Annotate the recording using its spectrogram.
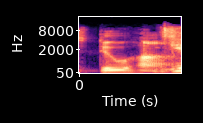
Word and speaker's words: Duhon: You talking about Chris Duhon? – Yeah. – Duhon. Oh yeah, yeah. That's how you pronounce it. Yeah, Duhon. Right. – Not Dunn, Chris Duhon.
